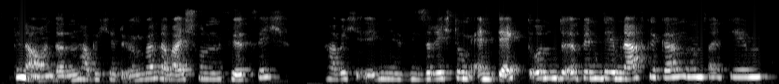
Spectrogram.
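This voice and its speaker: At a moderate pace, a woman talks in an ordinary speaking voice. Her fairly high pitch carries lively intonation. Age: 40s. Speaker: fitness trainer and Instagram creator. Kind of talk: casual interview. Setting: video call.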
